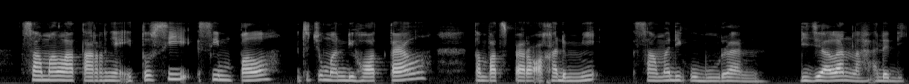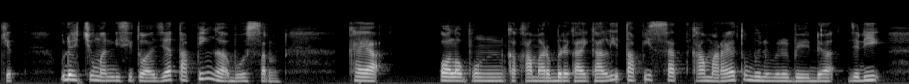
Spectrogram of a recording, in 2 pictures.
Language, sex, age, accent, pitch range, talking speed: Indonesian, female, 20-39, native, 165-185 Hz, 130 wpm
